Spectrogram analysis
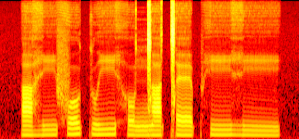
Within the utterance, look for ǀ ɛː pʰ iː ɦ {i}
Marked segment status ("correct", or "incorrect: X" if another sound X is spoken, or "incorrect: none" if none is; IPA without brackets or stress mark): incorrect: iː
